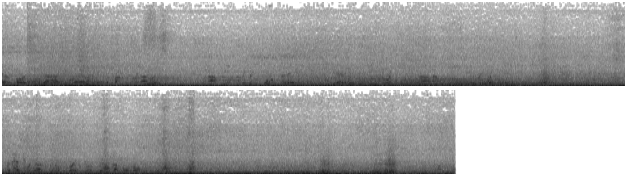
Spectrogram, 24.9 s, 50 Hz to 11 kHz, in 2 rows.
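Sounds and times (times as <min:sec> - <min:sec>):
faint voices: 0:00.0 - 0:03.4, 0:04.1 - 0:16.0
car engines rumbling: 0:00.0 - 0:21.6.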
